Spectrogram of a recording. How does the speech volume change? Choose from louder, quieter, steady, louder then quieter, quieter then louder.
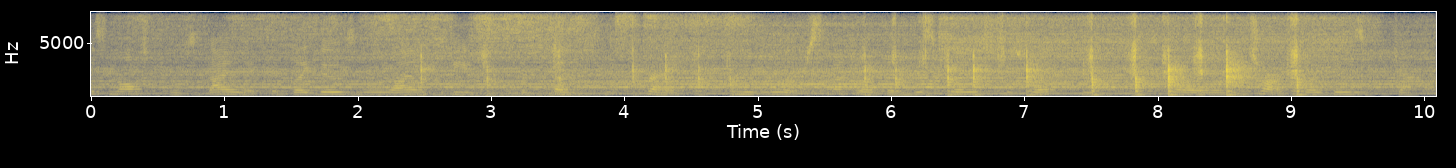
steady.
